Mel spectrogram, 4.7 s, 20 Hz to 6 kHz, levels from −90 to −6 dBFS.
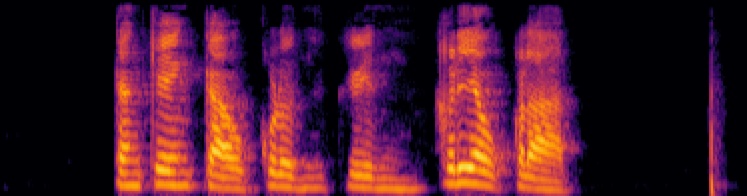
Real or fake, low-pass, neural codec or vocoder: fake; 5.4 kHz; vocoder, 44.1 kHz, 128 mel bands every 512 samples, BigVGAN v2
